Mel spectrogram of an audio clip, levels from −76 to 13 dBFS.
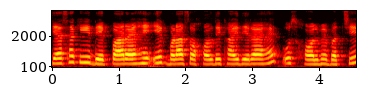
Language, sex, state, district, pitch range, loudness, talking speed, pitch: Hindi, female, Chhattisgarh, Kabirdham, 235-270 Hz, -15 LUFS, 250 wpm, 240 Hz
